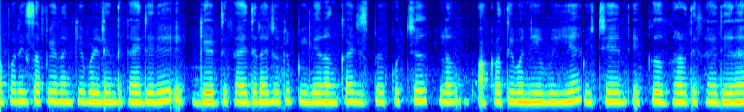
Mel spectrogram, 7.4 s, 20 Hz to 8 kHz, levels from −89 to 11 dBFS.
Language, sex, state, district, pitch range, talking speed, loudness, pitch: Hindi, female, Uttar Pradesh, Varanasi, 210-220 Hz, 275 wpm, -28 LUFS, 215 Hz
